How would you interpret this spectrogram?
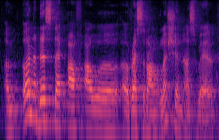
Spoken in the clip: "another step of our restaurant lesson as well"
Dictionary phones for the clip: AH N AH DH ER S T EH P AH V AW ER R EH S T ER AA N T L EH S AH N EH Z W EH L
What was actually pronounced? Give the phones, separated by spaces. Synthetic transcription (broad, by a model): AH N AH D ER S T EH P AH F AW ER R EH S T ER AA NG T L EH SH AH N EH S W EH L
